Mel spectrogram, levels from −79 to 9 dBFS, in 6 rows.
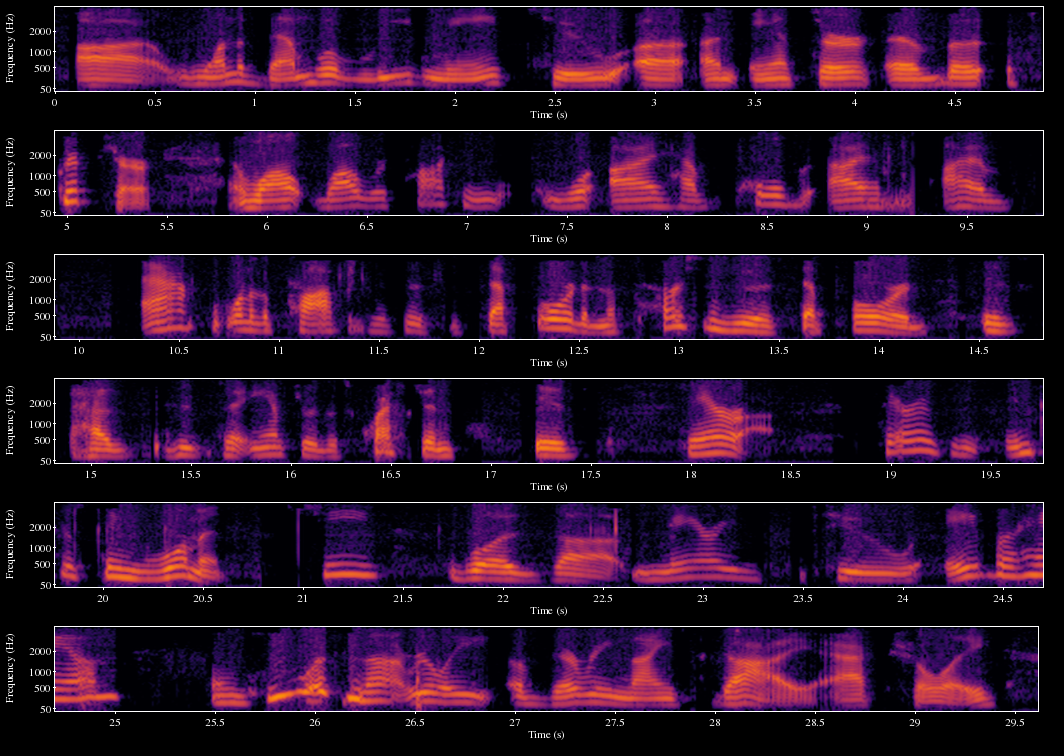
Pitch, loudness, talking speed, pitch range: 150 Hz, -26 LUFS, 145 wpm, 135-190 Hz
